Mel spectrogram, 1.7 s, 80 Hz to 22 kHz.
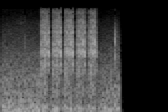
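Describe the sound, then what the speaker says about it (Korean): A Sony A7 III camera fires its shutter in a quick burst of about five or six crisp, evenly spaced clicks while photographing flowers, close and fairly loud, with no talking. "셔터 소리가 뭔가가 사무라이가 칼로 자르는 거 같지 않습니까?"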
